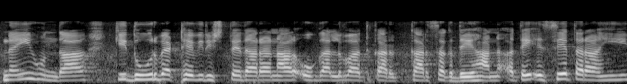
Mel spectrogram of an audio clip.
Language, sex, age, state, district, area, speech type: Punjabi, female, 30-45, Punjab, Muktsar, urban, spontaneous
